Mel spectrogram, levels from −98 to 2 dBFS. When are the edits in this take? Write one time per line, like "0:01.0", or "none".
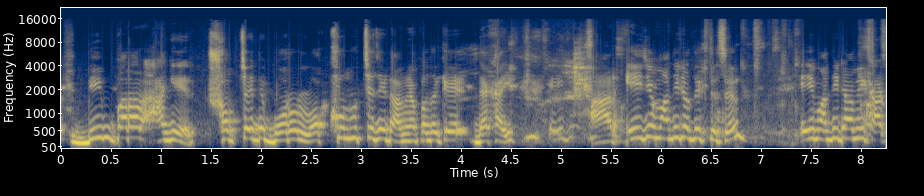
0:04.7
